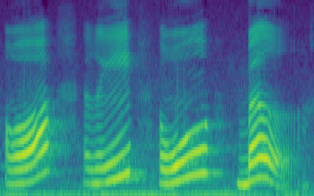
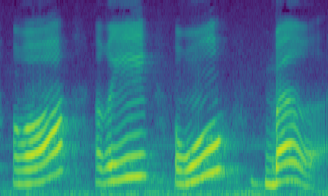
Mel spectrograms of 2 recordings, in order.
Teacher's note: Nah, itu salah, itu kurang tepat. Karena huruf gho ini bukan termasuk huruf qalqalah, tidak boleh dipantulkan. Maka bacanya adalah gho, ri, ru, bal.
